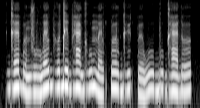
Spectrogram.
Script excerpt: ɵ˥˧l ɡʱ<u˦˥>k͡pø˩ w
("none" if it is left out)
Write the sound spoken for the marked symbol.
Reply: y˦˥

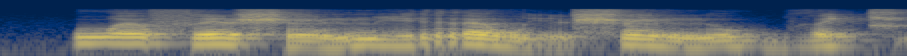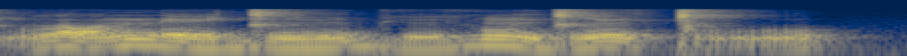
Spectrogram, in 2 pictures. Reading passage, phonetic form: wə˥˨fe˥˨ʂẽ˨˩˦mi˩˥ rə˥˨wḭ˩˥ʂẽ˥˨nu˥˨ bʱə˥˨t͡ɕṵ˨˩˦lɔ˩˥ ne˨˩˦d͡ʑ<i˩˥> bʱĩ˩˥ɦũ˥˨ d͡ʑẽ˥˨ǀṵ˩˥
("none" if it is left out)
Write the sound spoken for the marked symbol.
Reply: ĩ˩˥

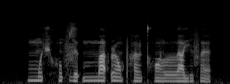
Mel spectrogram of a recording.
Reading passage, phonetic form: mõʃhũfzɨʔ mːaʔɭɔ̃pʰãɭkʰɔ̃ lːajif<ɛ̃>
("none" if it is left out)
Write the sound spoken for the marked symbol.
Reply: ɛ̃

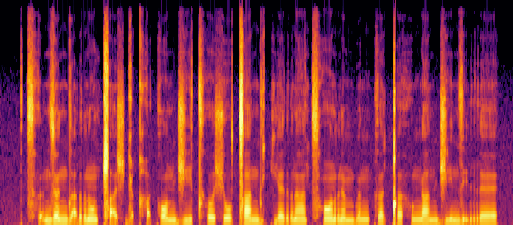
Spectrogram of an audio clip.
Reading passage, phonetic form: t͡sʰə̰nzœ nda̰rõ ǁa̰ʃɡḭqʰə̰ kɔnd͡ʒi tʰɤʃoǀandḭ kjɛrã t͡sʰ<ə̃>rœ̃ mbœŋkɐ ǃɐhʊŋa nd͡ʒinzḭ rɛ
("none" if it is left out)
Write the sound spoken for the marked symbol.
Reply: ɔ̃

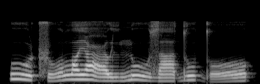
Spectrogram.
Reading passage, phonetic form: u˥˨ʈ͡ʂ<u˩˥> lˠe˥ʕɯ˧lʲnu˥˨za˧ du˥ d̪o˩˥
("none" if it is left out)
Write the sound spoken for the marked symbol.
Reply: u˩˥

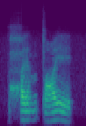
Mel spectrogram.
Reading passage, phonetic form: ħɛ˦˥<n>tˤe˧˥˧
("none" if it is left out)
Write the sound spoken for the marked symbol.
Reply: n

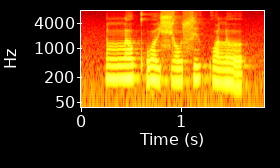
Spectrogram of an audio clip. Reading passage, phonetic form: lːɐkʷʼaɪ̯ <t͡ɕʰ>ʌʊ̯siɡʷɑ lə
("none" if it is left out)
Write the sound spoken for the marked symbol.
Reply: ɕ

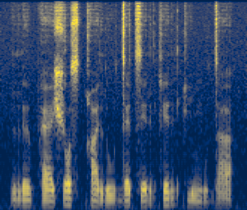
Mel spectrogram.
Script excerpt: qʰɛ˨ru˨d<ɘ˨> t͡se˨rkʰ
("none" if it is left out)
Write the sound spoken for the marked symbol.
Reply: ɛ˨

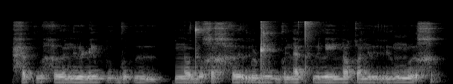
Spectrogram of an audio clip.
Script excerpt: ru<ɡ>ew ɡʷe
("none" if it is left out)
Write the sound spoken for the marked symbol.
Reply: ɖ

